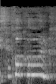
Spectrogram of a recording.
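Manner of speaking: high, loud, drawn-out squeal of approval; gushing fans. Retold or imitated. Imitating people reading her t-shirt, gushing. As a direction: gush it high and loud, stretching the words. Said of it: "Ou encore ils font".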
